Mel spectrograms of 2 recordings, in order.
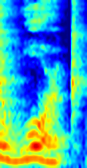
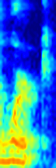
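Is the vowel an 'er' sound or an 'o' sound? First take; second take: o sound; er sound. First: The vowel is a rounded o sound. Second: The vowel is an er sound. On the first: The speaker calls it wrong. "aunque se escribe con O, no se dice work" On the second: The speaker calls it right. "se dice work"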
